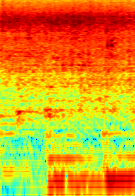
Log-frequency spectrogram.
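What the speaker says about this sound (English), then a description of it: "Listen to that simmer." Food simmering and sizzling on a kitchen stove while supper of Salisbury steaks cooks, a steady close bubbling hiss with a few soft low surges and no talk.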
